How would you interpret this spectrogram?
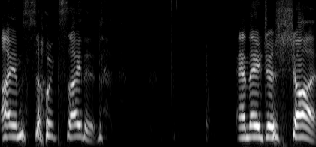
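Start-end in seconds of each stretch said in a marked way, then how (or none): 0.0-1.4 mock over-excited voice, higher. Imitating the people of San Diego hearing the news: imitating excited San Diego crowd. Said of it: "them getting a little too excited".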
